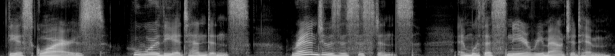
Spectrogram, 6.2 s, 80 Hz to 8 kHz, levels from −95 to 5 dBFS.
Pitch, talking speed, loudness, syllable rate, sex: 205 Hz, 155 wpm, -17 LUFS, 5.3 syllables/s, female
